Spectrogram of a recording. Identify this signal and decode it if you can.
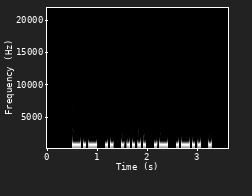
Morse code, heard as a keyed tone, about 26 wpm, 700 Hz. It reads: KI5ALE
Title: Speed Racing - USA 2x3 Call Signs 22wpm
